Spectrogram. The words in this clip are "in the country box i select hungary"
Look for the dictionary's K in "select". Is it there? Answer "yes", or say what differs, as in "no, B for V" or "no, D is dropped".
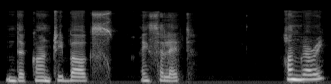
no, K is dropped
